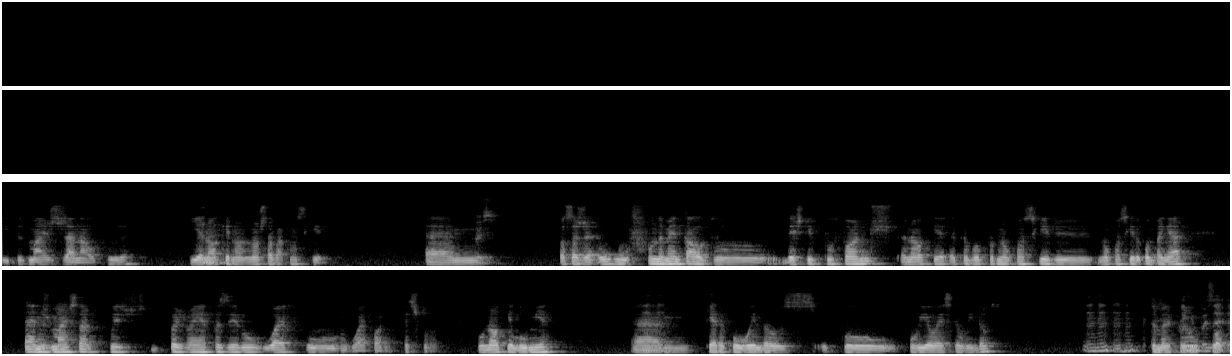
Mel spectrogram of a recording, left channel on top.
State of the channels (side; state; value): left; silent; digital silence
